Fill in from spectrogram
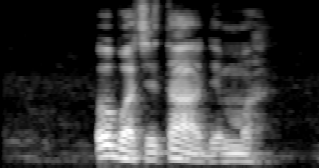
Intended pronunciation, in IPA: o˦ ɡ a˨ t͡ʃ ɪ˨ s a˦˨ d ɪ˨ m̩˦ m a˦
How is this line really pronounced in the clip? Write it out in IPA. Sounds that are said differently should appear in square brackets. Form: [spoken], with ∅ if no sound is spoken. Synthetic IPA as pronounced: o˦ [b] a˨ t͡ʃ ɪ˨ [t] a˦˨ d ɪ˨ m̩˦ m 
